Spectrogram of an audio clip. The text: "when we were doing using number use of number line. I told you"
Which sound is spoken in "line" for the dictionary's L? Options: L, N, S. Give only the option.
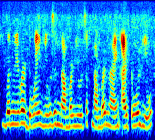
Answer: N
